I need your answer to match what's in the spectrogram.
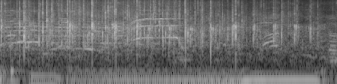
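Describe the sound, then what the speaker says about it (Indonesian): Audience applause and cheering at a Padang State Polytechnic stage show as a band prepares to play, dense clapping over a low sustained bass note from the stage, with speech mixed in. "Buat tepuk tangan dulu dong buat Politeknik"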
